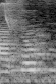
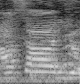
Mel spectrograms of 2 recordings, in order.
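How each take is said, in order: First: Said in the usual way. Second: আচার্য said as a-sa-ri-yo; j turned to y. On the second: Shown as a demonstration. Teacher correcting how it is pronounced, riyo ending on আচার্য. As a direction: end আচার্য in "riyo", not "rjo". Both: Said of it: "আচার্য উচ্চারিত হবে না".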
